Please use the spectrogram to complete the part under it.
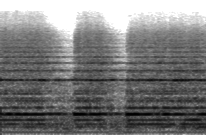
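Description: A train horn sounds a loud, sustained multi-tone chord that swells in two quick pulses and holds steady throughout, with no voices.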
